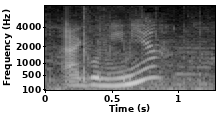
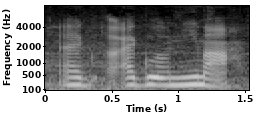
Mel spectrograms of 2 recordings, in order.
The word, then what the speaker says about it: Aglaonema: This aglaonemia? Aglaonema. Not Ia. I always say it wrong, I know.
